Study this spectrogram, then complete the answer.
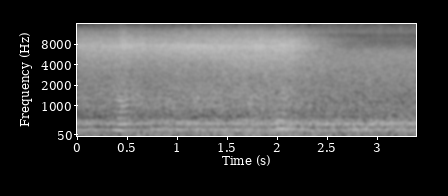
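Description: Honeybees swarm around a garden beehive, making a dense, steady, close buzzing that holds for a few seconds without pause or talk.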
